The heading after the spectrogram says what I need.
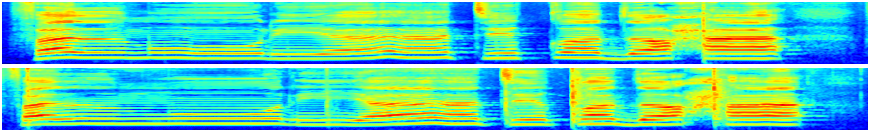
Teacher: An-nya diganti menjadi fathah dengan alif, tanwinnya dihilangkan. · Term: mat iwat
